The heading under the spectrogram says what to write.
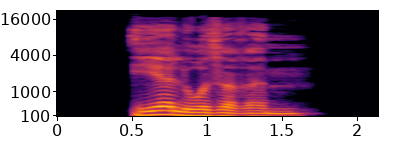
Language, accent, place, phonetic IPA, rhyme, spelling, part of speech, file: German, Germany, Berlin, [ˈeːɐ̯loːzəʁəm], -eːɐ̯loːzəʁəm, ehrloserem, adjective, De-ehrloserem.ogg
- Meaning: strong dative masculine/neuter singular comparative degree of ehrlos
